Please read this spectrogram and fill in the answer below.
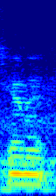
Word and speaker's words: Kemet: Ancient Egyptians referred to their homeland as Kemet, conventionally pronounced as Kemet.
